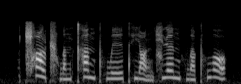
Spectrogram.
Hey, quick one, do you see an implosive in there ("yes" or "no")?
no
